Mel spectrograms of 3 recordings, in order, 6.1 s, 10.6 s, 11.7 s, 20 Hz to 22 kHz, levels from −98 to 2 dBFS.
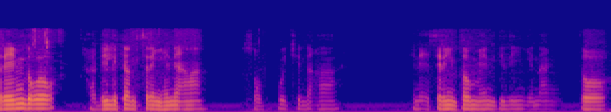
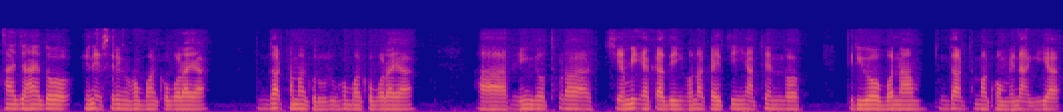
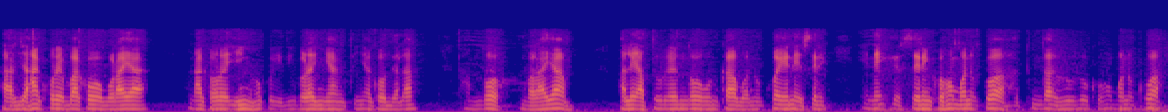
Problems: none marked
